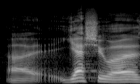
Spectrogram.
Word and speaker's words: Yeshua: Yeshua is usually how it would be pronounced in Aramaic, but in Hebrew, this is actually a name similar to what we see as Joshua, Yehoshua.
